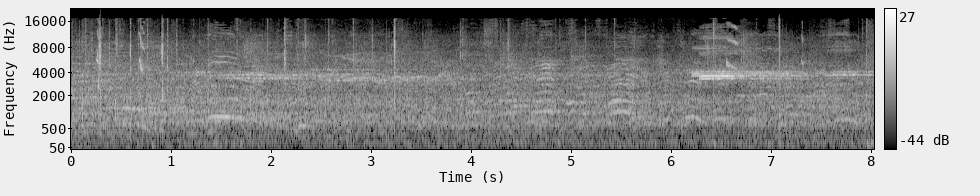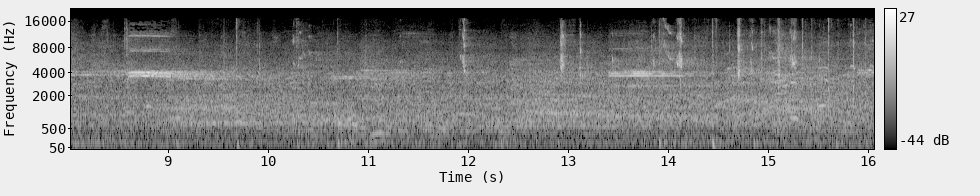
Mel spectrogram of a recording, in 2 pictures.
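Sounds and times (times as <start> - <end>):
indistinct chatter: 0.0 - 16.0
high whistle: 6.2 - 9.2, 13.4 - 14.1.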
